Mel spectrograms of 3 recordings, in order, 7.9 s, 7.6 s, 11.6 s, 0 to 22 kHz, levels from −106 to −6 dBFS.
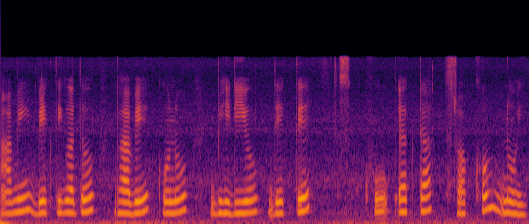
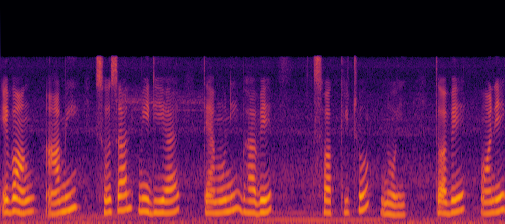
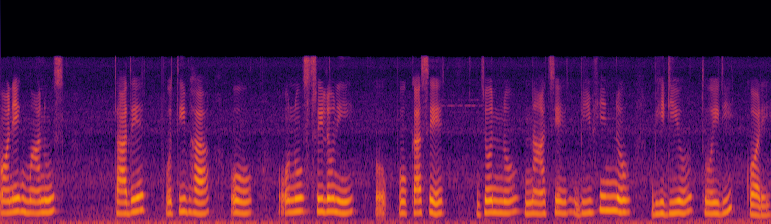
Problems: constant background noise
